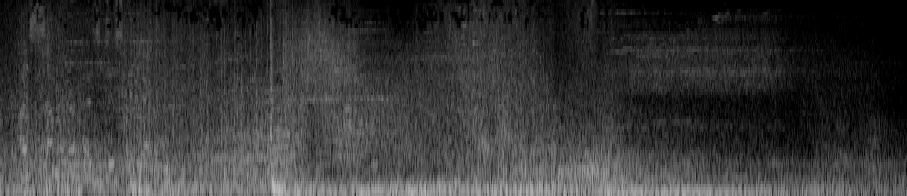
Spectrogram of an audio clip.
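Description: A structure explodes with a deep, rumbling blast.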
